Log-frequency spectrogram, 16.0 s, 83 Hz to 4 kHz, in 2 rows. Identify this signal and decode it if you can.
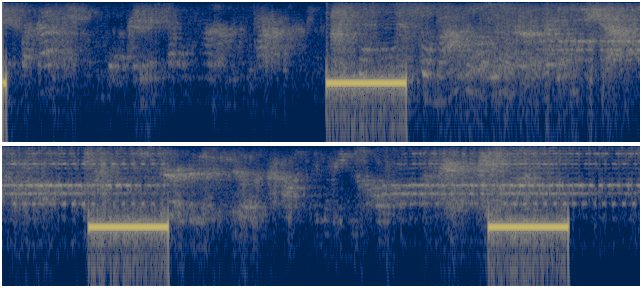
Ringback tone (Europe, 425 Hz), with speech.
